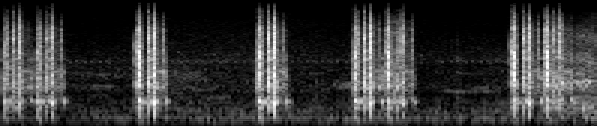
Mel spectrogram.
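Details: Five bursts of rapid mechanical camera shutter clicks, each a quick double or triple snap, over quiet background with no animal sound.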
